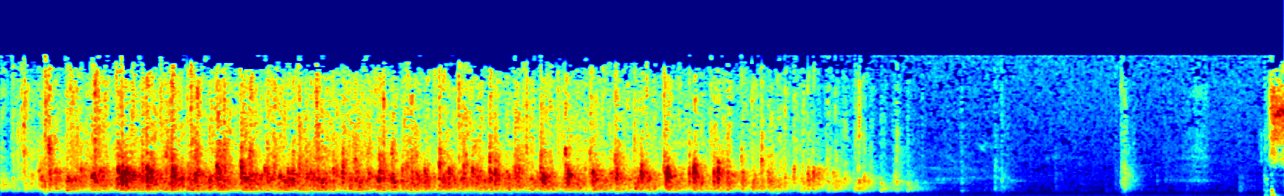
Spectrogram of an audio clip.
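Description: A lecture audience applauds in sustained, dense clapping to welcome the speaker for a public talk at Princeton, then the applause fades out into near silence with a few scattered claps.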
